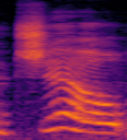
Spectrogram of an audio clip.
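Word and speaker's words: gill: a man in quote a jill which is actually spelled with a g is about one quart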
